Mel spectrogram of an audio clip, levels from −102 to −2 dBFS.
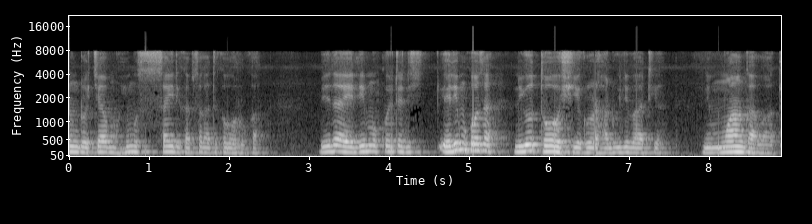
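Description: Overlapping chunks: the audio was processed in one-second blocks, each starting about 23 ms before the previous block ended, so that sliver plays twice. The result is a regular stutter at 0.95 s (just after "ndo cha umuhimu"), 1.97 s, 3.00 s (just before "bila elimu"), 4.02 s, 5.04 s (after "nishi elimu") and 6.07 s.

Packet loss on an ADPCM call: at 6.56 to 6.60 s a single packet of about 20 ms is lost, leaving a hard-edged silent hole. The decoder's predictor loses step with the sender, so the speech comes back with brief distortion.

The chunk stutter then continues at 7.09 s and 8.11 s. The wideband telephone coding underneath carries faint upper-band hiss and points to G.722 at 64 kbit/s.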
